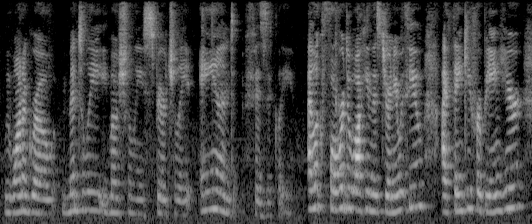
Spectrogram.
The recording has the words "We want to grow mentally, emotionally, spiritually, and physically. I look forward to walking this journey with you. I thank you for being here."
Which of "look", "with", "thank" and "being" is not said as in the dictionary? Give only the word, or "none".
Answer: none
